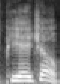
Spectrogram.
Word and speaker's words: Pho: That is this week's Funny Farm fuckery, and it's PHO, pronounced pho. Pho. There you go. Like the Vietnamese food.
